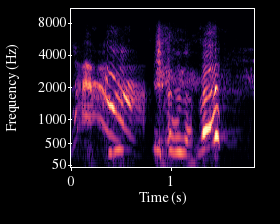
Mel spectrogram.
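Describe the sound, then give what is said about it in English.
A person squawks in imitation of a pterodactyl: two harsh, screechy, sliding cries with a raspy, high-pitched edge, the second call rising and breaking near the end. “That sounded more like a chicken than a pterodactyl, but you know.”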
